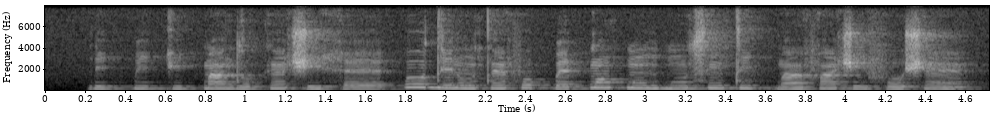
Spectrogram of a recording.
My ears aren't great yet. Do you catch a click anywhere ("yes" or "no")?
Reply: no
